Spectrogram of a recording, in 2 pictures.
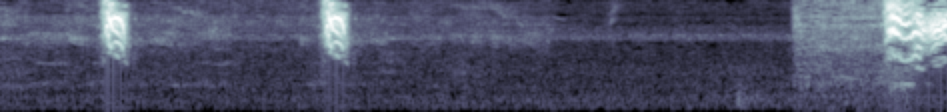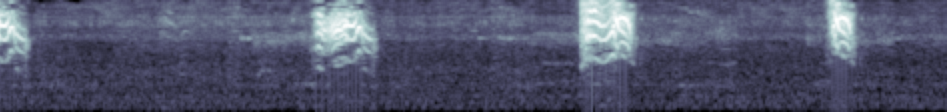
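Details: A female papa-capim seedeater gives calls meant to stir males into song: two thin high chirps, then a broad rasping burst followed by three more sharp squeaks spaced over several seconds.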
